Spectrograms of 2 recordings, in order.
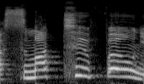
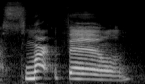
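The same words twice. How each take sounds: First: 스마트폰 with every syllable sounded, "seu-ma-teu-pon", higher; wrong Koreanized pronunciation. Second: 스마트폰 as English "SMAR-fone", T dropped, drawn out; correct English pronunciation. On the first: Teacher mockingly asks if she said it so, Koreanized. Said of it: "제가 스마트폰 이랬나요?". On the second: Teacher corrects the Korean version, English pronunciation. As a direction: say 스마트폰 slowly in two beats without the "teu". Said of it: "아니죠". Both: Shown as a demonstration.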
